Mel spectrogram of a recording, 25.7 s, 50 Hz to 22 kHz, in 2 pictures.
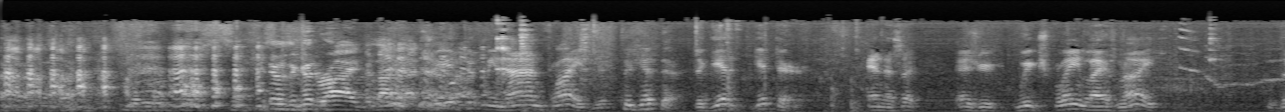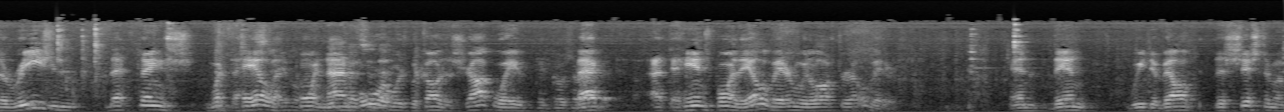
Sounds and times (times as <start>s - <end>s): Speech: 2.7s - 11.6s, 12.8s - 21.9s, 23.0s - 25.6s.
